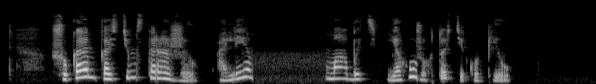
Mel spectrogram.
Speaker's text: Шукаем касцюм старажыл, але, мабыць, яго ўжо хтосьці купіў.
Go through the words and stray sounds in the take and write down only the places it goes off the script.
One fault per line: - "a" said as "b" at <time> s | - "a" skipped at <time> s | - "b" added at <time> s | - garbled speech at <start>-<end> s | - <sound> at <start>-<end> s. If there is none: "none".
none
